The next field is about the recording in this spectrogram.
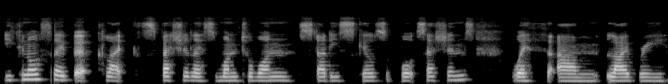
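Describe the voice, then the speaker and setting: A woman's voice: on the low side, steady tone, a little slow, darkish tone, rough recording. A woman who is a law student, speaking earnestly and steadily on a university panel. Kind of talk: panel discussion.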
